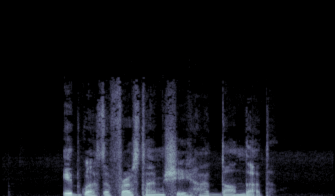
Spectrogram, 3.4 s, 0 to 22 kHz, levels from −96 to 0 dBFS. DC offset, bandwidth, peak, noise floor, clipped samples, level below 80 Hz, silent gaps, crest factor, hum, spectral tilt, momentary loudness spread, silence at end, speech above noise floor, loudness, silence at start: under 0.1%; 13.5 kHz; -10 dBFS; -81 dBFS; under 0.1%; -60 dBFS; none; 22 dB; none; -5.5 dB/octave; 9 LU; 0.65 s; 51 dB; -31 LUFS; 0.65 s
